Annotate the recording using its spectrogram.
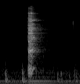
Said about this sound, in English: So, wine? Yeah, go on then. Cheers and look into each other's eyes. Yeah, let's do it.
